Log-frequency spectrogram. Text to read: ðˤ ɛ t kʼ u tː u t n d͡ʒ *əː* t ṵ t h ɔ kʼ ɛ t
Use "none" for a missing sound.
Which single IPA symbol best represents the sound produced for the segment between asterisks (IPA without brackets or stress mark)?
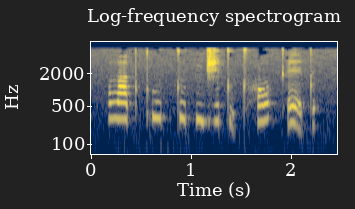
ə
